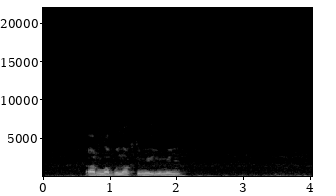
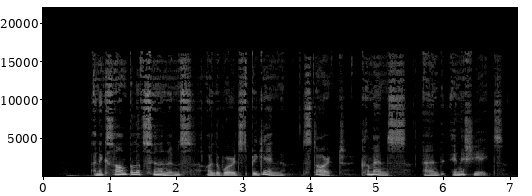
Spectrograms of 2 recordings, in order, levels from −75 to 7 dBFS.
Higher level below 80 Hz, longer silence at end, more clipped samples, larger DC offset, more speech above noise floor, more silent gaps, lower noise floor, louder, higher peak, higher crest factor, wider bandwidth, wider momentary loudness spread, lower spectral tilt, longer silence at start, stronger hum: first, -52 dBFS vs -70 dBFS; first, 1.9 s vs 0.2 s; neither; neither; first, 35 dB vs 27 dB; neither; first, -59 dBFS vs -53 dBFS; about the same, -25 LUFS vs -27 LUFS; about the same, -10 dBFS vs -12 dBFS; about the same, 18 dB vs 16 dB; second, 5.8 kHz vs 16.5 kHz; second, 10 LU vs 14 LU; first, -11 dB/octave vs -5.5 dB/octave; first, 0.65 s vs 0.4 s; neither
